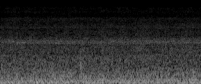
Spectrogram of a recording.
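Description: Steady background noise of a large indoor hall: a low rumble with an even hiss, with no distinct knocks or clicks.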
